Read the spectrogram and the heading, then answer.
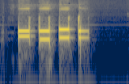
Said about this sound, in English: Sound of a touchtone phone. And dial up. That's what I think he's getting at. There it is. Oh my God. Zoom canceled it out, most of it, but we did hear was it. Was it? Yeah, it was dial up. It's the sound of a modem connecting.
